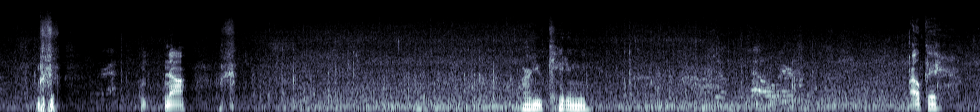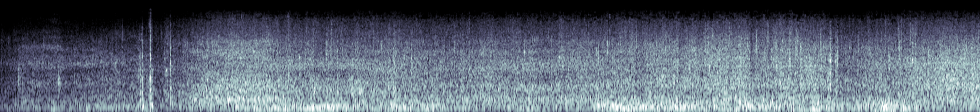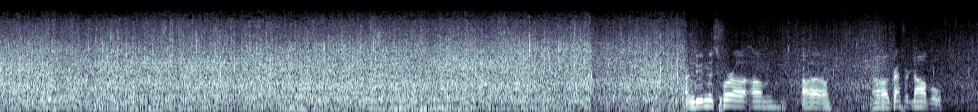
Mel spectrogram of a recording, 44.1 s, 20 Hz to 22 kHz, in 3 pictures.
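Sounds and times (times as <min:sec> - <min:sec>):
heavy rain pouring: 0:00.0 - 0:44.0
wind rumbling on microphone: 0:03.2 - 0:13.8, 0:14.4 - 0:40.4.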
